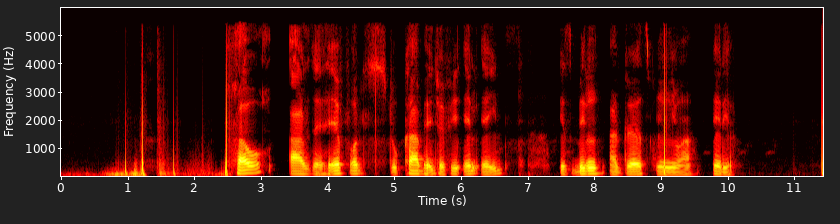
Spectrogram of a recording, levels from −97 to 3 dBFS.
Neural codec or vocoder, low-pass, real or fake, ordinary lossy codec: none; 5.4 kHz; real; MP3, 48 kbps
